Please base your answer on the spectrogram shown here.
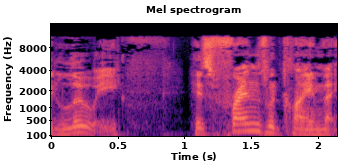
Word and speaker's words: Louis: him and someone asked how do you pronounce the name Louie or Lewis and they go they go into this whole reasoning where they say that he in songs used to say Lewis in interviews they would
